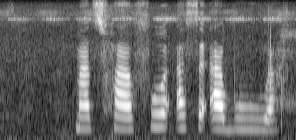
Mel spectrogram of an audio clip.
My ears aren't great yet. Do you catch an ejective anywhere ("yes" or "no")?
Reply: no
